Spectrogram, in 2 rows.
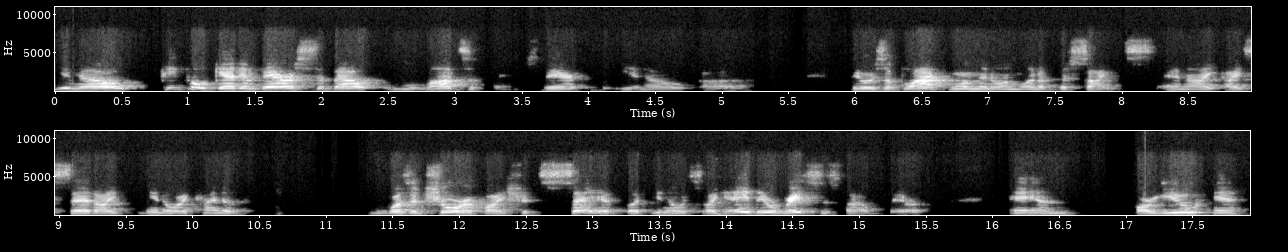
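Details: Adult male who has stuttered since about age 2 or 3, with family history of stuttering in father and brother; stuttering.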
